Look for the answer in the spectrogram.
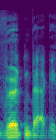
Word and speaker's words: Württemberg: It is Württemberg. It looks like Württemberg when you look at it, but it's a Württemberg. – It's Württemberg, exactly. Very, very well pronounced.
